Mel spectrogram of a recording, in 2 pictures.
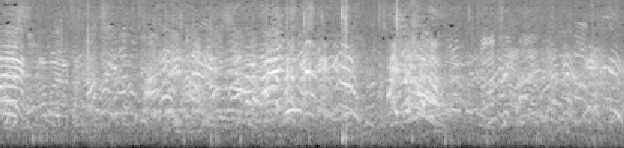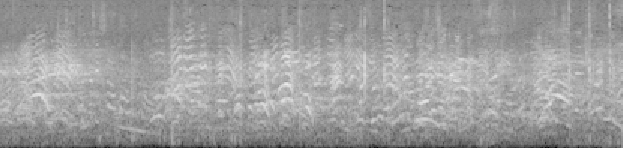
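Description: Many children shout and chatter outdoors.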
